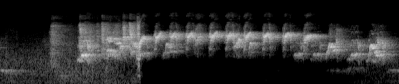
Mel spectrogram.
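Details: Caged red-whiskered bulbul kept in Singapore, singing in a head-to-head competition between two birds; a bright, rapid warble of repeated liquid notes, pulsing about four times a second after a brief noisy start.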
